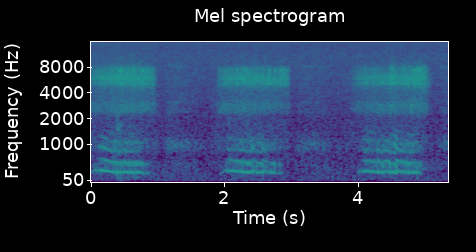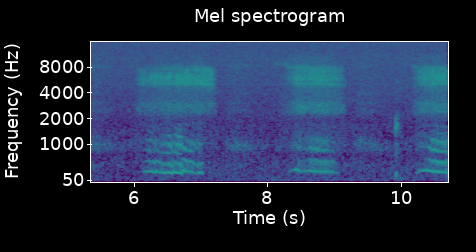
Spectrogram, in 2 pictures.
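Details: Komatsuna, a black-and-white male Norwegian Forest Cat born 18 April 2020, snoring indoors: loud, droning snores with a steady buzzing tone and airy hiss, each about a second long, repeating every two seconds with quiet breaths between.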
